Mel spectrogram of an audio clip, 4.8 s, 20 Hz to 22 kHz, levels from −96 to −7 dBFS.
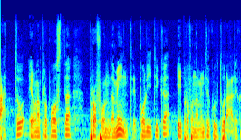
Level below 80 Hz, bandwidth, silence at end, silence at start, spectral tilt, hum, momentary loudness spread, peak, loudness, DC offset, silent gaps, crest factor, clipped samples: -36 dBFS; 13.5 kHz; 0 s; 0 s; -7 dB/octave; none; 5 LU; -6 dBFS; -29 LUFS; under 0.1%; none; 22 dB; under 0.1%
